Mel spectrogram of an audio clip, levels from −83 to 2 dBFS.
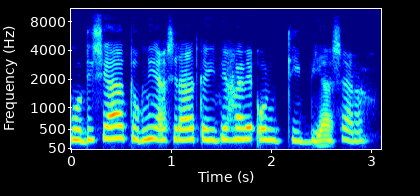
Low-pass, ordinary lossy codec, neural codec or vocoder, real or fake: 9.9 kHz; Opus, 24 kbps; codec, 32 kHz, 1.9 kbps, SNAC; fake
